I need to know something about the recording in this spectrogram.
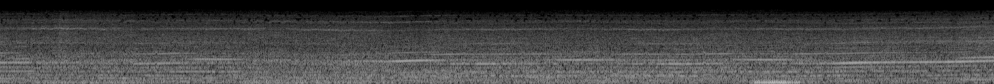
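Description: A racing car engine whines at high revs, its pitch rising and falling with gear changes.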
